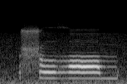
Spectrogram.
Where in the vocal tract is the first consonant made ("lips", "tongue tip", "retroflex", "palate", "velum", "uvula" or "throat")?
retroflex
